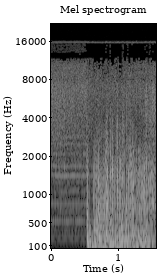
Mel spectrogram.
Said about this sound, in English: That's the cannon from New Orleans. You can hear it when the wind's right. There it goes again. Wind has shifted to the south.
